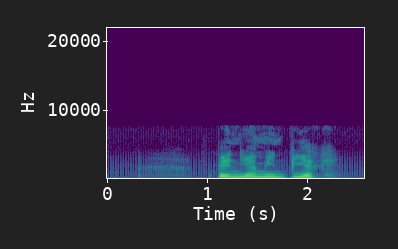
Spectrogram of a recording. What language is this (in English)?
Danish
